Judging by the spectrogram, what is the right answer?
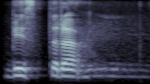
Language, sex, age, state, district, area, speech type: Punjabi, female, 30-45, Punjab, Shaheed Bhagat Singh Nagar, rural, read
